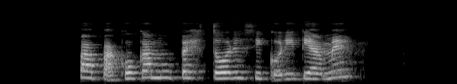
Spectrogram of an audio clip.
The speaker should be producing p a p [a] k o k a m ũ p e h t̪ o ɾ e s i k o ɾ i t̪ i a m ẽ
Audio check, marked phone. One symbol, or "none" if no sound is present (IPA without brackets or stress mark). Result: a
